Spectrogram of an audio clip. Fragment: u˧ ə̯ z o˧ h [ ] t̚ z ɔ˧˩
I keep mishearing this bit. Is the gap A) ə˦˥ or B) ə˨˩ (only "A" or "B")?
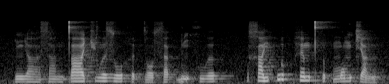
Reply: B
